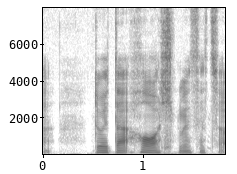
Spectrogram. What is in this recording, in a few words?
"holl", Welsh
